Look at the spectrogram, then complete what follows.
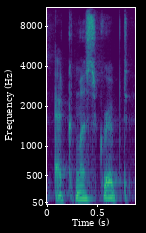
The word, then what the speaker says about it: ECMAScript: We're now on ES6, which is ECMAScript. That's how you pronounce it or say it.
